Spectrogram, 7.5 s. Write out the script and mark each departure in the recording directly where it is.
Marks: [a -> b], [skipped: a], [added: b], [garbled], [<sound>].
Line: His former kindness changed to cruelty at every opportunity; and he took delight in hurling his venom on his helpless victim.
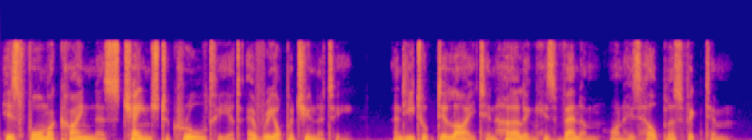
His former kindness changed to cruelty at every opportunity; and he took delight in hurling his venom on his helpless victim.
